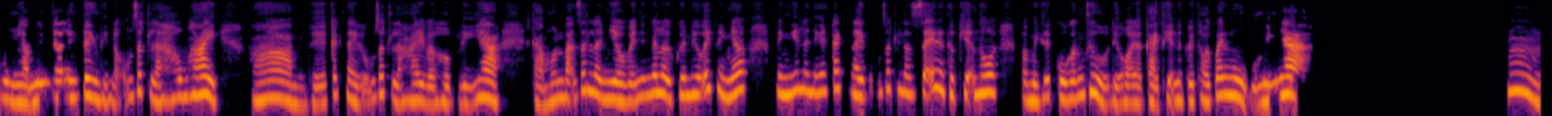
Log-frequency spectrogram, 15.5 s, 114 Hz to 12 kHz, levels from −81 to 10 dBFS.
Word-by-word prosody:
cùng 205 0 +1
làm 195 -1 0
linh 215 +1 +2
ta 235 - -2
linh 240 - 0
tinh 255 -2 +4
thì 210 - -5
nó 215 - -8
cũng 250 - -9
rất 310 +1 -4
là 220 -1 -2
không 250 +1 -2
hay. 270 -2 +5 0.3
À, 225 0 0
mình 180 -1 -10
thấy 190 0 -5
cái 195 - -4
cách 270 +6 -5
này 220 -4 -1
cũng - - -8
rất 280 -2 -3
là 205 - -3
hay 215 0 -2
và 190 -1 -3
hợp 195 -1 -4
lý 190 +3 -5
ha, 235 -4 +3 0.3
cảm 185 0 -5
ơn 230 +2 -1
bạn 230 -1 -2
rất 320 +6 -2
là 300 -4 +3
nhiều 230 -2 +3
về 210 +1 -1
những 255 +2 -2
cái 295 - +3
lời 270 -4 +4
khuyên 265 +1 +1
hữu 275 0 +2
ích 340 +3 0
này 280 - +1
nhé! 295 +7 +3 0.3
Mình 280 -2 +2
nghĩ 300 +4 +2
là 330 -1 +1
những 300 0 0
cái 310 - -1
cách 345 +3 -1
này 265 -3 +2
cũng 295 - -14
rất 345 0 -7
là 295 -3 -1
dễ 300 +4 -1
để 345 -3 +3
thực 265 -3 -2
hiện 275 0 0
thôi, 300 +1 +4 0.2
và 220 - -5
mình 210 -1 +2
sẽ 250 - +2
cố 235 - +3
gắng 235 +4 0
thử 260 -10 +2
để, 190 - -2
gọi 200 +1 -3
là, 190 - -3
cải 200 -3 -2
thiện 235 -2 -2
được 220 - -1
cái 210 - 0
thói 205 -1 -3
quen 270 +2 +2
ngủ 245 -6 +4
của 180 - -5
mình 210 - +2
nha. 275 -1 +8 2.1
Ừm. 310 -7 +3
240 Hz, 300 wpm, -20 LUFS, 210-280 Hz, 2.1 s, nha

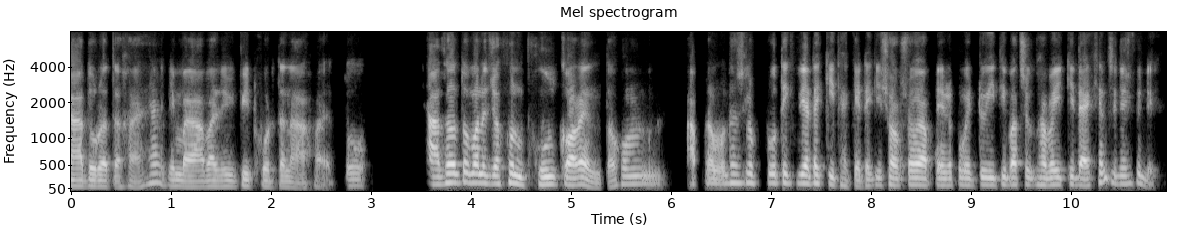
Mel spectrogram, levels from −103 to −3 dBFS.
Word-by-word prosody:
না - - +5
দৌড়াতে 105 -2 0
হয়, 90 - -6
হ্যাঁ? 170 +1 -3
কিংবা 110 -2 -1
আবার 105 +1 0
রিপিট 110 +2 -4
করতে 105 -1 -4
না - - -5 0.2
হয়। - - -8 0.2
তো - - -8 0.8
সাধারণত 165 +5 +5
মানে 165 -1 +5
যখন 150 +2 +2
ভুল 140 +1 +2
করেন 130 -4 +6 0.2
তখন 145 0 -3 0.6
আপনার 85 - -2
মধ্যে 165 - -2
আসলে 165 0 -2
প্রতিক্রিয়াটা 160 -1 +2
কী - - 0
থাকে? 115 - -8
এটা 115 - -4
কি 130 - -3
সবসময় 125 +1 +4
আপনি - - -9
এরকম 125 +2 -3
একটু 125 +4 -5
ইতিবাচকভাবে 130 0 0
কি 140 - -2
দেখেন 120 +10 +2
জিনিসগুলি? 150 +1 -5
135 Hz, 180 wpm, -25 LUFS, 115-155 Hz, 0.8 s, করেন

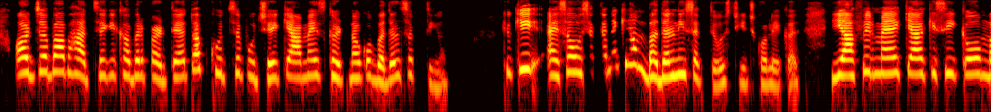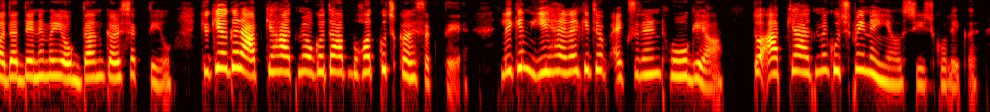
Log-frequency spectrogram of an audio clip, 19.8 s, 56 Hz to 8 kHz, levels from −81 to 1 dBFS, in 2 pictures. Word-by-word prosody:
और 310 +2 +4
जब 335 +4 -1
आप 330 -1 +4
हादसे 280 -1 -1
की 280 - -7
ख़बर 275 -1 -3
पढ़ते 250 -1 -2
हैं 260 - 0
तो 360 - +3
आप 365 - -2
खुद 315 -4 -7
से 315 - -5
पूछिए 250 -3 -2
क्या 255 0 +1
मैं 275 +2 -2
इस 280 - -7
घटना 250 -1 -1
को 275 +2 -5
बदल 235 +1 -1
सकती 275 -7 -11
हूँ? 175 +4 -16 0.6
क्योंकि 365 +3 +4 0.2
ऐसा 285 +3 +2
हो 325 -1 0
सकता 325 +2 -8
है - - -9
ना 405 - -8
कि 470 - -4
हम 420 -7 0
बदल 260 0 +2
नहीं 300 +1 +1
सकते 255 -10 -5
उस 200 +3 -8
चीज़ 200 -1 -11
को 195 - -7
लेकर 180 +1 -10 0.3
या 280 +2 +8
फिर 330 +4 -3
मैं 310 +1 +5
क्या 300 0 +4
किसी 310 0 -3
को 300 +1 +2
मदद 265 -1 0
देने 270 +1 0
में 275 0 -2
योगदान 255 +1 -1
कर 255 -1 0
सकती 275 -8 -9
हूँ? 190 - -14 0.3
क्योंकि 335 +4 +6
अगर 390 0 +6
आपके 285 +3 +3
हाथ 335 -1 +3
में 335 - -4
होगा 335 +1 -1
तो 340 - 0
आप 325 -2 +1
बहुत 325 +2 0
कुछ 370 -1 -1
कर 260 -3 +1
सकते 485 - -11
हैं। - - -15 0.3
लेकिन 370 +4 +1
ये 320 +2 +2
है 335 -1 +2
ना 335 - +3
कि 370 - -2
जब 355 -1 -5
एक्सीडेंट 295 +4 -3
हो 275 0 -1
गया 240 -2 -4 0.3
तो - - +2
आपके 310 +3 +2
हाथ 330 -2 +2
में 355 - -6
कुछ 350 0 -2
भी 370 -1 +2
नहीं 290 -9 -2
है 200 - -7
उस 190 +1 -8
चीज़ 190 0 -10
को 190 - -14
लेकर। 195 - -16
285 Hz, 250 wpm, -23 LUFS, 255-330 Hz, 0.6 s, या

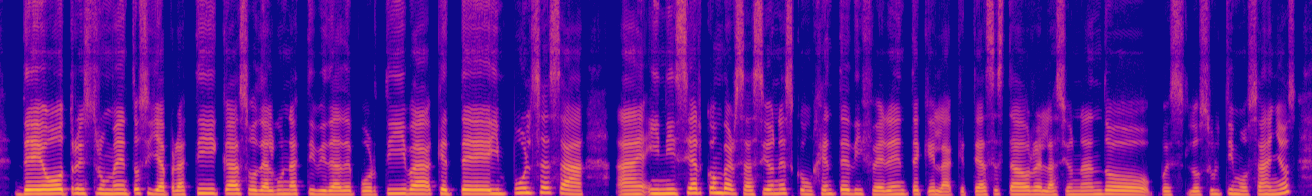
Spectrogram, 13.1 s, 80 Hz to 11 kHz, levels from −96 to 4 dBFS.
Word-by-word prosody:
de 225 +3 +7
otro 245 +1 +5
instrumento 240 -1 0
si 245 0 -7
ya 210 -2 +3
practicas 235 +3 0
o 220 - +2
de 210 - +1
alguna 220 +2 -1
actividad 205 -3 -1
deportiva 225 +4 0
que 230 +1 +2
te 225 0 +3
impulses 270 +4 -1
a 215 -3 +2 0.3
a 215 +1 0
iniciar 245 +2 +2
conversaciones 240 -3 0
con 210 -2 -7
gente 230 +1 -1
diferente 215 -1 -3
que 195 -2 -5
la 175 -3 -3
que 175 - -14
te 190 - -5
has 190 +2 -4
estado 205 -1 -1
relacionando, 200 +1 -1
pues 185 0 -9
los 185 +2 -7
últimos 215 -2 -6
años, 215 +10 -2
220 Hz, 145 wpm, -23 LUFS, 205-235 Hz, 0.3 s, de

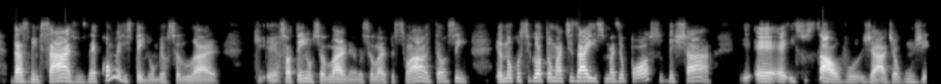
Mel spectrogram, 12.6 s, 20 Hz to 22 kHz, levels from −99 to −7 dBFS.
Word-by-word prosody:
das 150 0 +4
mensagens, 130 +1 +4
né, 140 0 -3
como 210 - -1
eles 145 - -9
têm 130 -5 -4
o 125 - -12
meu 125 +1 -12
celular, 120 -1 -3 0.5
que, - - -16
eh, - - -8
só - - 0
tem 145 +2 -2
um 150 - -6
celular, 135 +1 0
né, 120 -1 -16
meu 120 +1 -15
celular 125 0 -7
pessoal, 145 +7 +1
então, 140 +1 -8
assim, 145 -2 -10 0.4
eu 140 +1 -2
não 160 +1 -2
consigo 175 0 -6
automatizar 170 0 +3
isso, 150 -2 -7
mas 145 +1 -7
eu 155 - -7
posso 170 +3 -4
deixar, 170 +2 -1 0.6
eh 145 -1 +2
eh, - - -7
isso 155 +5 -11
salvo 130 -2 +5
já 125 -2 +1
de 125 - -8
algum 130 +1 -10
jeito 130 0 -8
140 Hz, 180 wpm, -21 LUFS, 125-160 Hz, 0.6 s, salvo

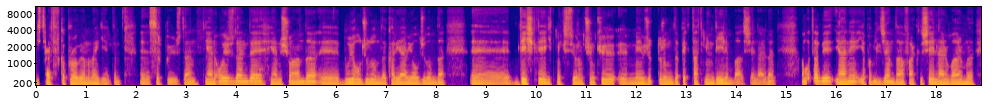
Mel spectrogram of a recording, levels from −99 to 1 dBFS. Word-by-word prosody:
bir 105 - -2
sertifika 100 +1 -1
programına 95 -1 +2
girdim, 90 +5 -5 0.4
eee, 90 -2 -2
sırf 95 +1 -1
bu 90 - -3
yüzden. 105 +8 -2 0.2
Yani, 110 0 +3
o 125 +3 +2
yüzden 125 -1 +1
de, 125 -1 +2
yani, 110 -1 +1
şu 120 +2 -2
anda, 115 +1 +2
eee, 95 0 0
bu 110 +2 +1
yolculuğumda, 105 -3 +2
kariyer 105 0 +1
yolculuğumda, 100 +1 0 0.5
eee, 85 -1 -1 0.2
değişikliğe 115 0 +4
gitmek 100 -2 -3
istiyorum. 100 +2 -2
Çünkü, 105 +1 0
eee, 90 - -5
mevcut 95 +6 -1
durumda 105 +1 0
pek 105 -1 -5
tatmin 100 +1 0
değilim 95 -2 +2
bazı - - -6
şeylerden 95 +10 -6 0.5
ama 115 +3 +1
tabii, 125 -1 +2
yani, 115 +2 +2
yapabileceğim 115 +2 0
daha 110 +2 +2
farklı 110 +1 -4
şeyler 110 -1 +3
var 105 0 +2
mı 100 -2 +2
105 Hz, 135 wpm, -21 LUFS, 95-115 Hz, 0.5 s, değişikliğe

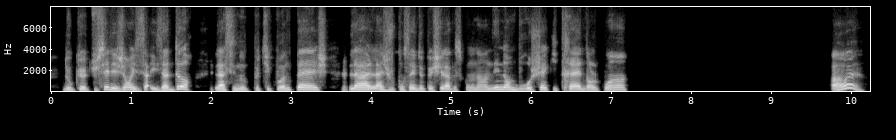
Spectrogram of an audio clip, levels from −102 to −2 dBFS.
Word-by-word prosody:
donc 120 -1 -6
heu, 130 - +3
tu 135 - -8
sais, 210 +10 +1
les 150 -4 +2
gens, 190 +8 +1
ils 140 -11 -2
a - - +3
ils 135 -1 0
adorent! 165 +11 +3 0.3
«Là, 150 +4 +6
c'est 140 - -7
notre 120 -4 -4
petit 130 -1 -10
coin 135 +6 0
de 160 - -5
pêche. 180 +1 +2 0.3
Là, 180 -1 +6
là, 165 +1 +3
je 140 -4 -5
vous 140 - -9
conseille 155 +3 -2
de 140 - -2
pêcher 140 +3 -2
là 165 - +4
parce 135 -3 -11
qu'on 120 -4 -7
a - - -3
un 110 +8 -4
énorme 185 -2 +2
brochet 165 +5 -1
qui 140 -1 -13
traîne 160 +3 +2
dans 130 -3 -1
le 120 - -4
coin». 180 +6 -2 2.6
Ah - - +4
ouais. 335 - +2
145 Hz, 225 wpm, -24 LUFS, 130-175 Hz, 2.6 s, Là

